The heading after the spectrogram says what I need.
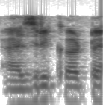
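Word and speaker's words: Azadirachta: फिर है एजरिकाटा indica is the scientific name of. देखिए यहाँ पे जो डी है, ये डी साइलेंट हो जाएगा जब इसको बोलेंगे आप, एजरिकाटा इंडिका।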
